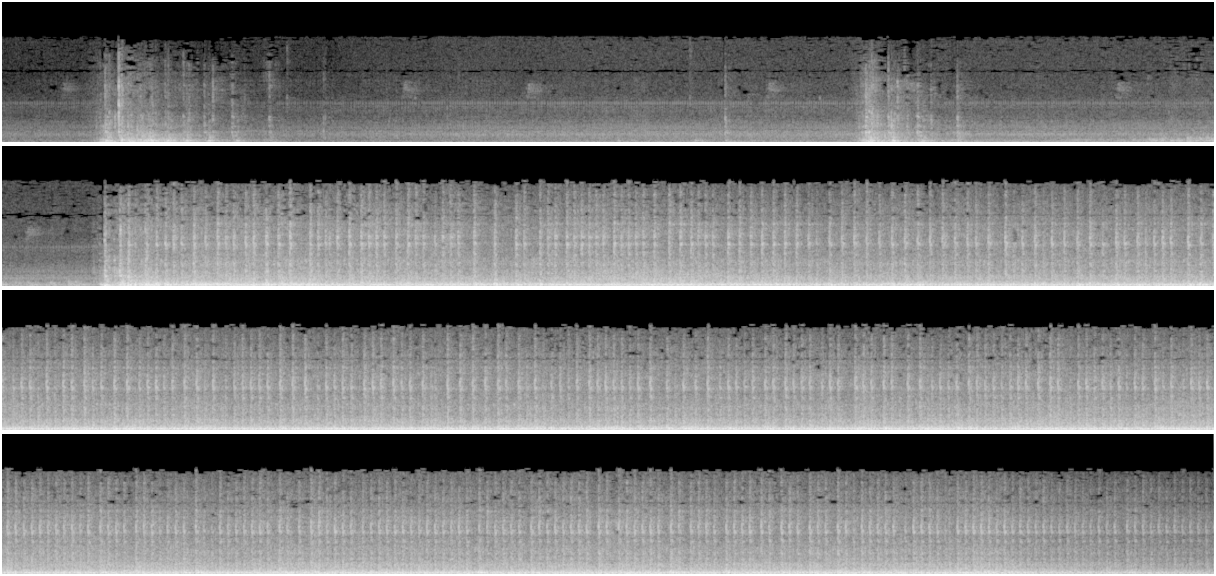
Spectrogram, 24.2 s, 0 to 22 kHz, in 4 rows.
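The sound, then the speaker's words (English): Two brief bursts, then the EME 60 engine of an Extra model airplane, fitted with a canister and a 24 by 10 propeller, starts and runs at a steady, loud, buzzing drone with its propeller spinning, continuing unchanged to the end with no talking. “It's been in a 24 by 10 prop. It has got a canister, so it is a little quieter than I think a little of them.”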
